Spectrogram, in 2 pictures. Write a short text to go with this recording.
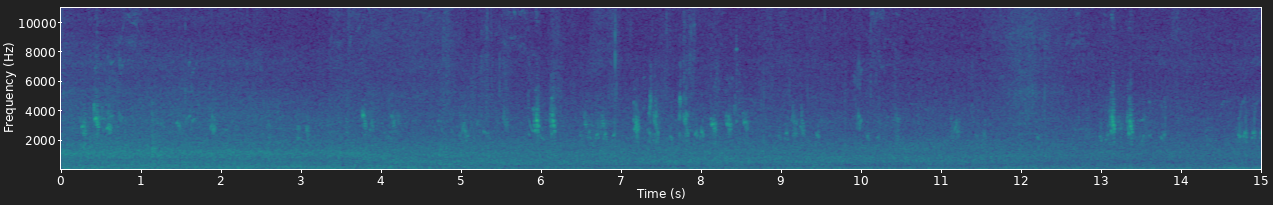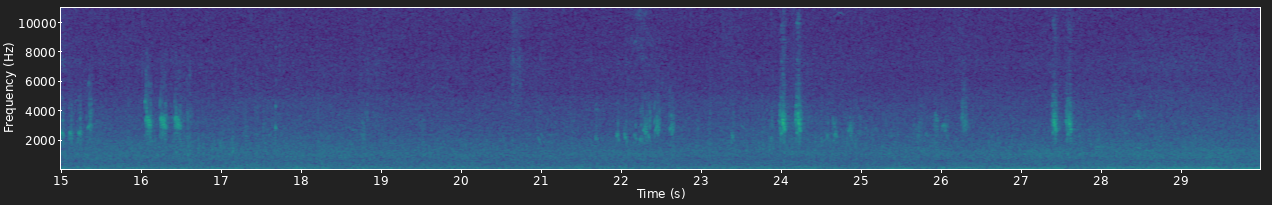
Birds singing, Traffic Sound, Rode NT4+Zoom H4n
